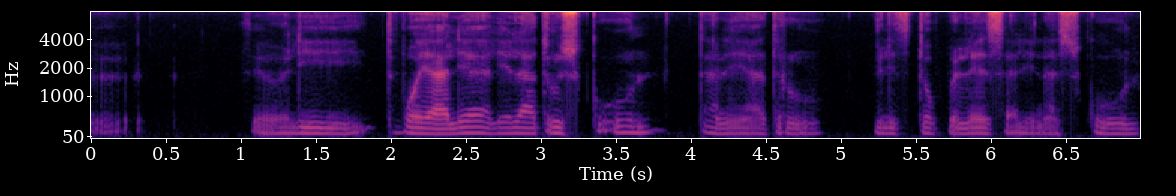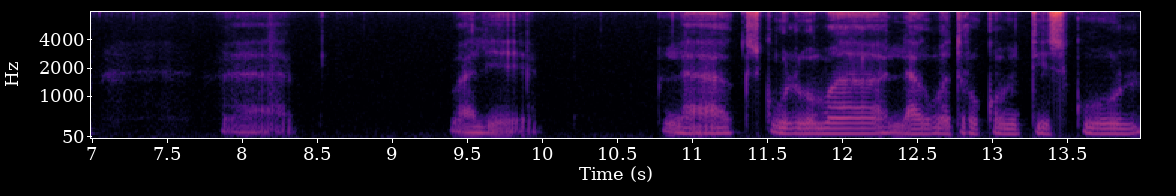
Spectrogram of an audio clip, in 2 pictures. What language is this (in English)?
Halia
